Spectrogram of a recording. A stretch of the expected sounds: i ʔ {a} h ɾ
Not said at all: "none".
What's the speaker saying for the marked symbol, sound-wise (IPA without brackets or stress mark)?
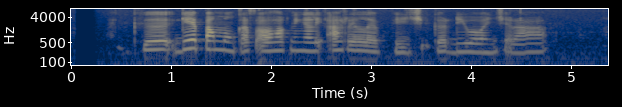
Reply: a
